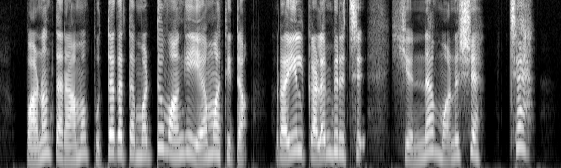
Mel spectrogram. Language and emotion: Tamil, disgusted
